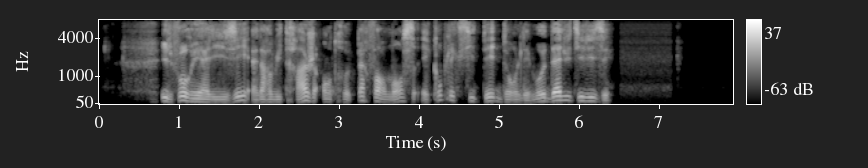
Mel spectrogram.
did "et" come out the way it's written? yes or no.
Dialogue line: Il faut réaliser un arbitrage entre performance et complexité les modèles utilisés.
yes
